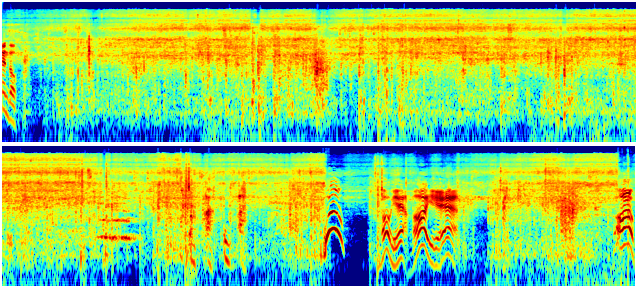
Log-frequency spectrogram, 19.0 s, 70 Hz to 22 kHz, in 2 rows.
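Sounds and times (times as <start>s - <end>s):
bike rattling: 0.0s - 19.0s
tyres rumbling over dirt and rocks: 0.0s - 19.0s
brief squeal: 10.8s - 11.6s.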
